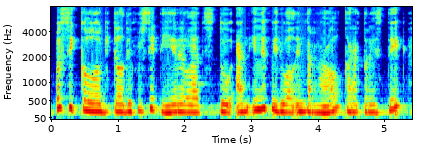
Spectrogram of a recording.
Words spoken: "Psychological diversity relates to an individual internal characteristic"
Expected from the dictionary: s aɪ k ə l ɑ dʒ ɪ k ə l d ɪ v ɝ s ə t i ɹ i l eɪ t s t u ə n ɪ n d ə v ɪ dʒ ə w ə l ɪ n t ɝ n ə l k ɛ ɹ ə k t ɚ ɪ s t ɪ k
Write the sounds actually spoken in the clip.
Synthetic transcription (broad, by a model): s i k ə l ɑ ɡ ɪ k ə l d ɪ f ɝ s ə t i ɹ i l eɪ t s t u ə n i n d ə f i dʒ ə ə l ɪ n t ɝ n ə l k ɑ ɹ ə k t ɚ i s t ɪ k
